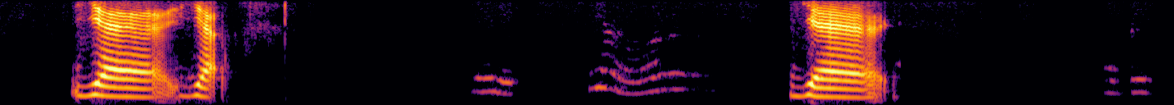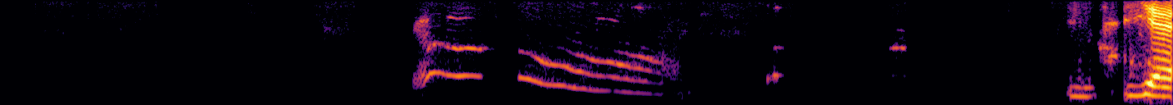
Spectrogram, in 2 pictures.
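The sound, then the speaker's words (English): A female pet dog whines and vocalizes in short bursts, with rising and falling whimpers separated by a few sharper, louder yelps, with no one talking. “'Cause I mean my thing that sorry, I'm just sorting my dog.”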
